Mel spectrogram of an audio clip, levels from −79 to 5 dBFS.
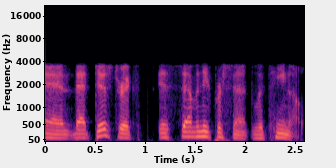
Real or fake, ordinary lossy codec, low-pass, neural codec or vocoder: fake; Opus, 16 kbps; 3.6 kHz; codec, 16 kHz, 1.1 kbps, Voila-Tokenizer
